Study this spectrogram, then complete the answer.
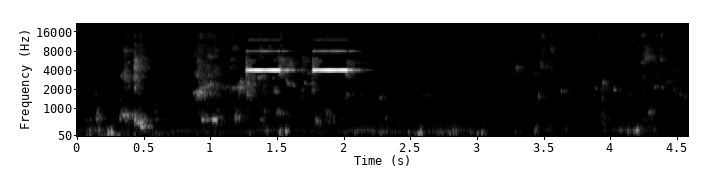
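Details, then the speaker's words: YoLink water-level alarm with float sensor on a home aquarium: two sharp, high-pitched beeps about half a second apart over quiet water noise. Low water alarm; at least a gallon needs adding, and beeping stops once the float rises. "so anyhow it's now beeping it's letting you know that hey you need to fill it up with at least a gallon of"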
